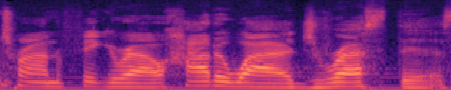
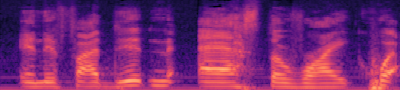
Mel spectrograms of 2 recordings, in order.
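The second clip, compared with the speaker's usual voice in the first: ordinary delivery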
